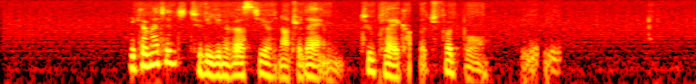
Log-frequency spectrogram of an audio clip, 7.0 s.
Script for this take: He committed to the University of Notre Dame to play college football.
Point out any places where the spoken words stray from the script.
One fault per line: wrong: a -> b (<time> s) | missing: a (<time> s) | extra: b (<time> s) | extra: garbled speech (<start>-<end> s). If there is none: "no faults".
no faults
